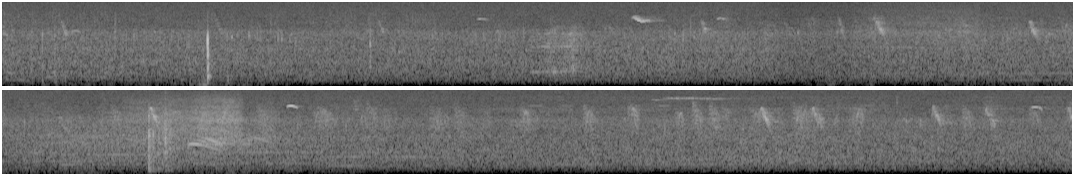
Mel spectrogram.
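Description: Riverside outdoor ambience with short, high bird chirps scattered throughout. A single sharp click about a second and a half in, and a brief louder burst of noise and calls about nine seconds in.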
